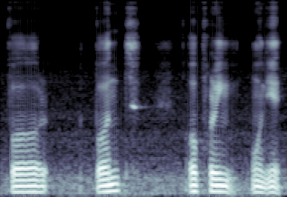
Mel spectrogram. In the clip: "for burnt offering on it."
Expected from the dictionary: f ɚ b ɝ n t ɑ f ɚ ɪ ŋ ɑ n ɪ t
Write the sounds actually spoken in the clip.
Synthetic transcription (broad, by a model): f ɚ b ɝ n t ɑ p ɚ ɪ ŋ ɑ n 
